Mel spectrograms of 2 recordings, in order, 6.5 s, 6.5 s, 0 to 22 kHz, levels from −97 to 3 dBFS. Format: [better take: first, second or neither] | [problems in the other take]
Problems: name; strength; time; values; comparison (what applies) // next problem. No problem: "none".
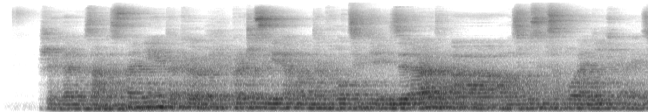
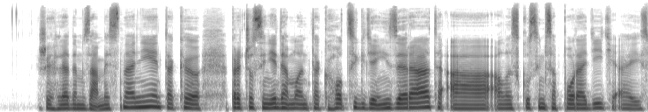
second | off-mic speech; far // room echo; strong; dies away in 1.9 s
